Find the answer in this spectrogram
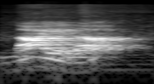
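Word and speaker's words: לילה: a word like Laila, notice that the first syllable in Laila has an accent mark, an accent symbol. This arrowhead represents in our Hebrew grammars an accent. So when you see a word that has this mark over the first syllable, you know that the first syllable is to be stressed or emphasized.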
